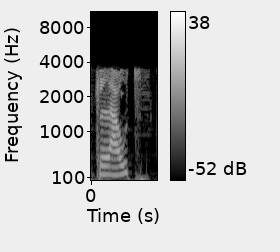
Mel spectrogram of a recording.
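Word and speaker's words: Klout: Cloud, lo que pasa es que la pronunciación es, es muy difícil hacer esa, esa pronunciación, pero es cloud con T y con K,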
